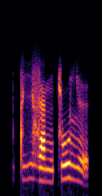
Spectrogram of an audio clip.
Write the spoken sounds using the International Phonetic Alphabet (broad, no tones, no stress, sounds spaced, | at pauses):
t i̤ z æ ŋ c u ʎ ɪ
